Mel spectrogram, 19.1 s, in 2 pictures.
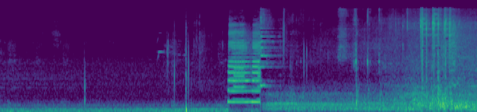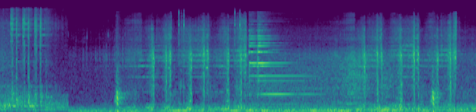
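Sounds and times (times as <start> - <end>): train horn: 4.6 - 5.7
train wheels rolling on rails: 5.4 - 11.0, 11.7 - 19.0
wheels clicking and clattering: 7.0 - 11.4.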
